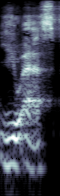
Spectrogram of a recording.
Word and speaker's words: Us: They're called the Us, which is spelled U-S, but it's pronounced Us like foosball table.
